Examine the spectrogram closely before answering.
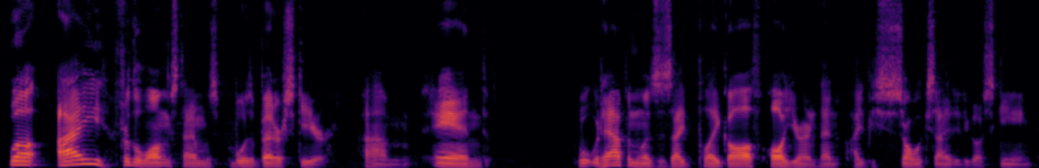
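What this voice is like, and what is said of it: New England accent. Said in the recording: “your accent and your sporting interests, you're New England to the bone”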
